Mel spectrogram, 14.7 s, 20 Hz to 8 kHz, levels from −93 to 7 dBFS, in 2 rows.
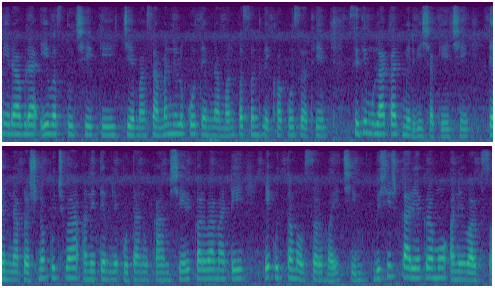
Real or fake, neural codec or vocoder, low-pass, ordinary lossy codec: real; none; 7.2 kHz; none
